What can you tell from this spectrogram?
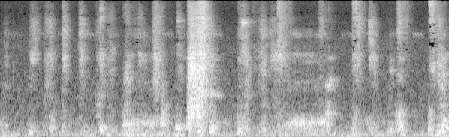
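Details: Two young meerkat (Suricata suricatta) pups, dreaming while being held, give soft, irregular squeaks and snuffly breaths in short bursts.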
